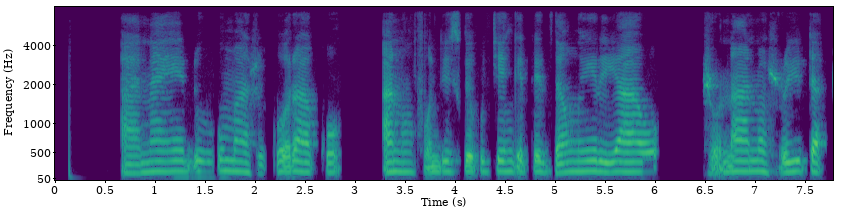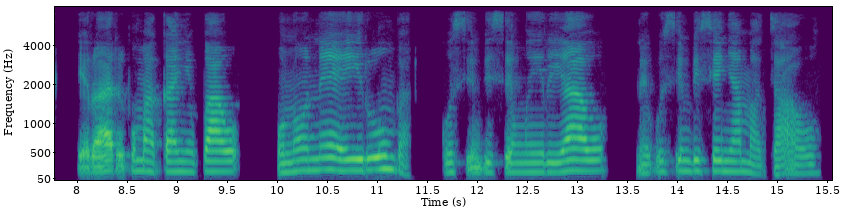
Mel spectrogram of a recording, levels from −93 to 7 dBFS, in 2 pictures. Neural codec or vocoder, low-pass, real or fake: none; 7.2 kHz; real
